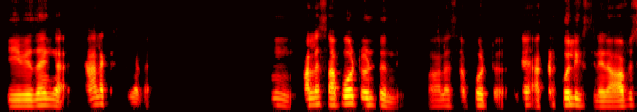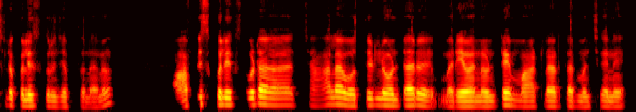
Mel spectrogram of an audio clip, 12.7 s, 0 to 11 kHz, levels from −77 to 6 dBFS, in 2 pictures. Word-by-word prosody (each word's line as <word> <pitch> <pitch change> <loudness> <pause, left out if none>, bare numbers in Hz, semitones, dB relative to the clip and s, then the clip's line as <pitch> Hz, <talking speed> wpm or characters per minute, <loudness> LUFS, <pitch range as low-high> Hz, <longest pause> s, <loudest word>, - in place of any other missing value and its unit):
ఈ - - +1
విధంగా 145 +2 +3 0.2
చాలా - - +2
కష్టపడ్డా. - - -12 1.2
హ్మ్. 145 -4 -9
వాళ్ళ 145 +3 +4
సపోర్ట్ 180 +4 +6
ఉంటుంది. 110 -9 -4 0.3
వాళ్ళ 130 +1 -7
సపోర్ట్ 145 -1 -2 0.2
అంటే, 155 - -5
అక్కడ - - -6
కొలీగ్స్ 150 -3 +3
నేను 120 0 +2
ఆఫీస్‌లో 140 +2 -1
కొలీగ్స్ 130 -1 0
గురించి 120 -2 -6
జేప్తున్నాను. 110 -1 -9 0.8
ఆఫీస్ 170 - -7
కొలీగ్స్ 155 -1 +2
కూడా 165 +2 +6 0.4
చాలా 155 +5 -1
ఒత్తిడిలో 145 +2 -1
ఉంటారు. 140 +1 +4 0.2
మరి 115 - -2
ఏమన్నా 120 0 +4
ఉంటే, 120 +5 +3 0.2
మాట్లాడతారు 120 0 -3
మంచిగానే. 115 0 -5
140 Hz, 135 wpm, -27 LUFS, 120-150 Hz, 1.2 s, సపోర్ట్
